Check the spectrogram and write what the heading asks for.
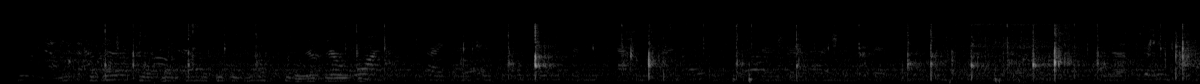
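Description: Pickleball paddles hitting the plastic ball back and forth in a rally: a string of sharp pops from about five seconds in, roughly one every half second to a second, the loudest first. Faint voices murmur underneath.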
